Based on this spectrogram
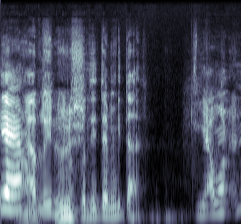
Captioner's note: speaking In Foreign Language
